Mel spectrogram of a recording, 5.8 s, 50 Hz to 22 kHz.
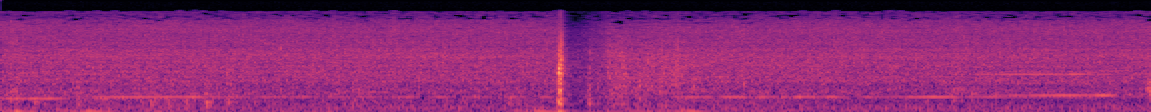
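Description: Outdoor fireworks-show ambience between bursts: a steady low rumble with a faint steady tone, broken about three seconds in by one sharp bang, the mortar launch of a large 10-inch (size 10) aerial shell whose rising tail follows.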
